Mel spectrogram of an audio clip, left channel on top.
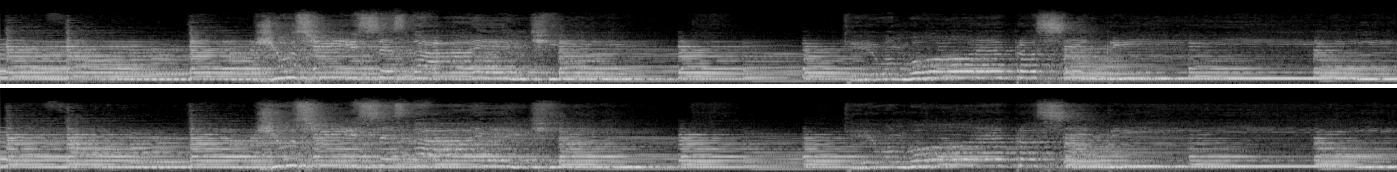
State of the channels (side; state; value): both; normal; correlation 0.34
